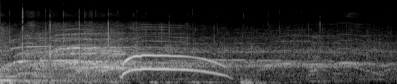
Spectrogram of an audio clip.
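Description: An audience at a fan convention Q&A panel cheers and applauds, a loud crowd roar with a rising whoop standing out, fading over a few seconds.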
